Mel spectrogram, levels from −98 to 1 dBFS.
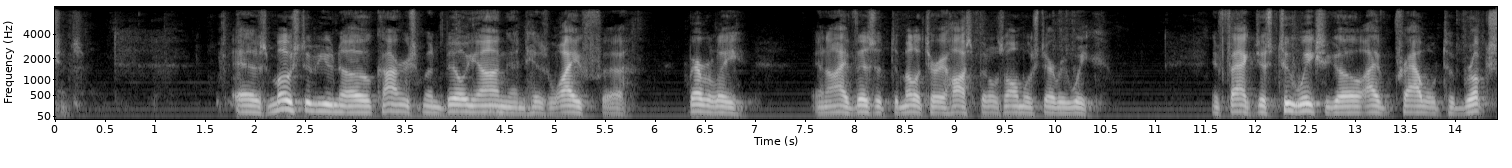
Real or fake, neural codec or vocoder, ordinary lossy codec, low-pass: real; none; Opus, 64 kbps; 7.2 kHz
